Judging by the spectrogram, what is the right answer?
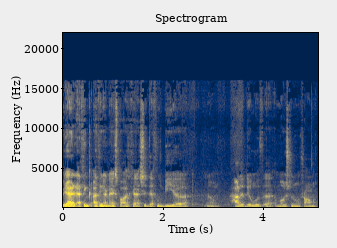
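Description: A man's very deep, low voice at a very fast pace, with ordinary pitch variation and audible room echo. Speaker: podcast host. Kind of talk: casual chat.

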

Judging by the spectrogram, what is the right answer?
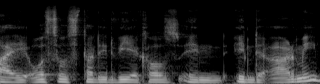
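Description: A man with a Hungarian accent on a very clean recording with a silent background. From Hungary. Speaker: tile tradesman. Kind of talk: casual chat. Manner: halting.

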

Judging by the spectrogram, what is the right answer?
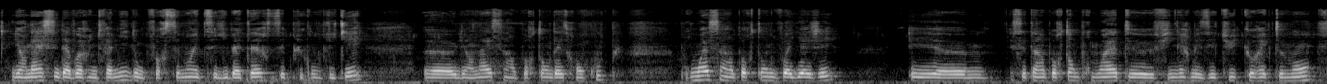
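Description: This woman has a fairly low pitch and a dark, mellow tone. She talks at a moderate pace with monotone, flat intonation. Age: 20s. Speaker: listener sharing her experience. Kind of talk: recorded voice message monologue. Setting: voice message.

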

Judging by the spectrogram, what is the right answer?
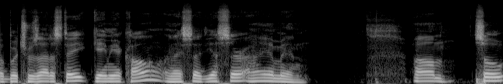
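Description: A man with a dark, mellow tone speaks at a moderate pace with ordinary pitch variation. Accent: American. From Michigan, US. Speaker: podcast co-host, bourbon reviewer. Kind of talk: casual chat, tasting review. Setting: home basement.

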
